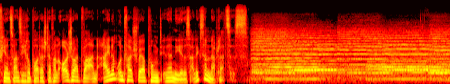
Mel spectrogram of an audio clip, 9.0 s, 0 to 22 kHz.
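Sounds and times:
speech: 0.0s - 5.5s
fire engine siren wailing in city traffic: 5.0s - 8.9s.

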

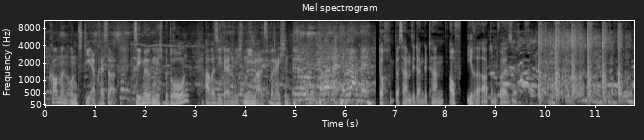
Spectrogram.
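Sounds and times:
noisy crowded background: 0.0s - 6.7s, 8.6s - 11.7s
speech: 0.1s - 11.1s
sharp gunshots recorded on a mobile phone: 9.8s - 11.7s.

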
